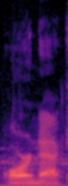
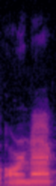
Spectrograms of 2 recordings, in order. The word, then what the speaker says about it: Arnak: is a game that I prefer to mispronounce the title of it and it is the Lost Runes of our neck it's the last ruins of arnach but it the Lost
